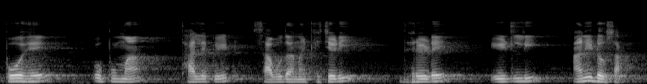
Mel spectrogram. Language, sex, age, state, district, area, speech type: Marathi, male, 18-30, Maharashtra, Jalna, urban, spontaneous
